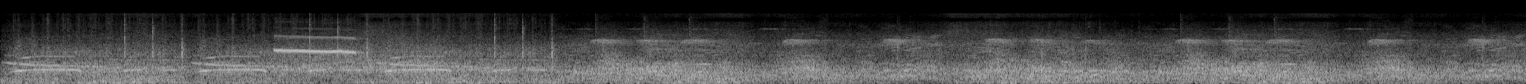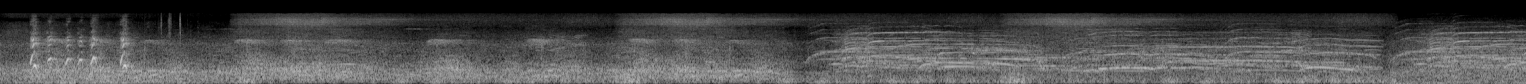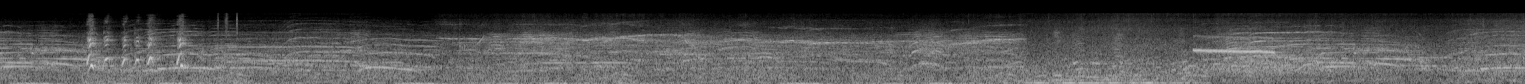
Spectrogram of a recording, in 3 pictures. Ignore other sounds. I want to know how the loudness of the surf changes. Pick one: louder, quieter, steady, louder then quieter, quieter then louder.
steady.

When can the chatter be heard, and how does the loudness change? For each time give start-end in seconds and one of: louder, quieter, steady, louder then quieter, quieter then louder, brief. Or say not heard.
0.0-45.7 steady.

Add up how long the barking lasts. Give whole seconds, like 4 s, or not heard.
3 s.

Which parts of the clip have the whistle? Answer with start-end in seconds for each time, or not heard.
2.7-4.5, 42.4-44.0.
